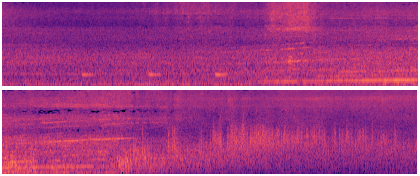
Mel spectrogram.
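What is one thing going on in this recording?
Traffic rumbles on a busy street nearby.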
